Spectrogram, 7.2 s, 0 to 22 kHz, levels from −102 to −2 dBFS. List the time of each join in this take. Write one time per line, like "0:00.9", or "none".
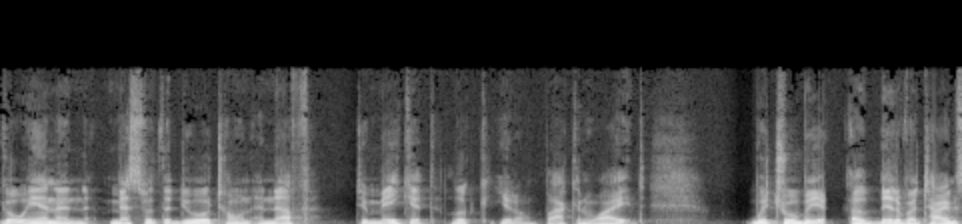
0:06.2

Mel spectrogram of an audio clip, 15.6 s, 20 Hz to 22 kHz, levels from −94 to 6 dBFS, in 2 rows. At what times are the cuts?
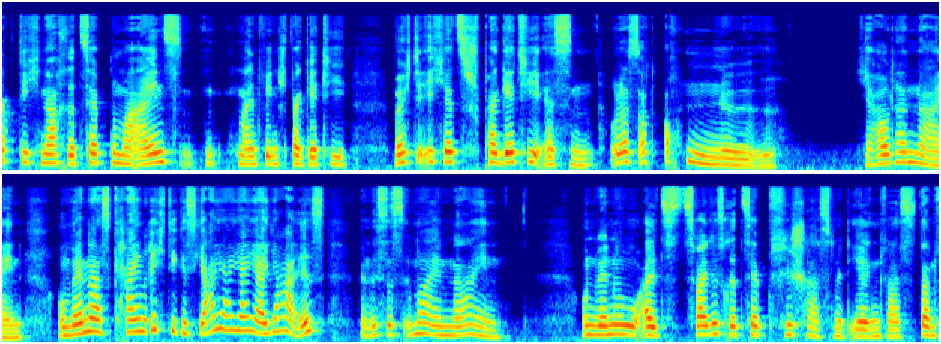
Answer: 0:05.0

